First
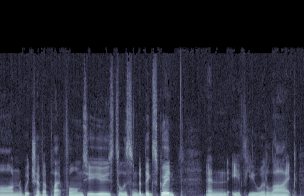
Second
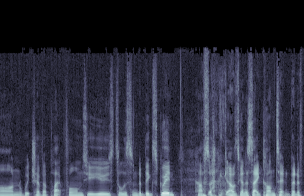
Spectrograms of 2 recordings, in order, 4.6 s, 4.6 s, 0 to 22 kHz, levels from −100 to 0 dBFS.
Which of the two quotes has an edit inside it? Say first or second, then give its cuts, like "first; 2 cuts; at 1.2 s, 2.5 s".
second; 1 cut; at 2.9 s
